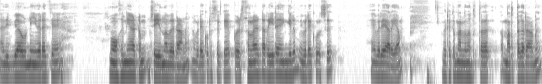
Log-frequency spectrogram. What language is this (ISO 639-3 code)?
mal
